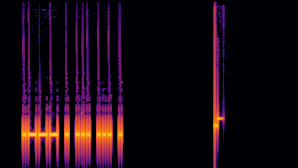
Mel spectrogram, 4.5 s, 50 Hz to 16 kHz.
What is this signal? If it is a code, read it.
Morse code, heard as a keyed tone, about 30 wpm, 700 Hz. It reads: JESSE
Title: USA Common Names - 30wpm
